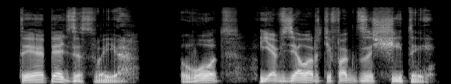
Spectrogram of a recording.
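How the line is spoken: Father's mutter. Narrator (Russian): пробурчал батя

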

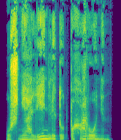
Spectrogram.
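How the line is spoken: Servant's whisper. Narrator (Russian): шепнул кто-то из челяди

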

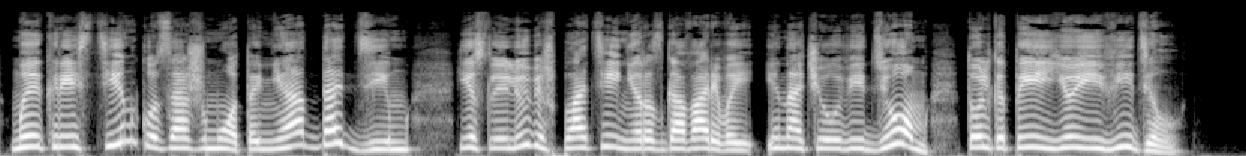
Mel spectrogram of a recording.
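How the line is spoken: Shouted out. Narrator (Russian): Другая девушка выкрикнула

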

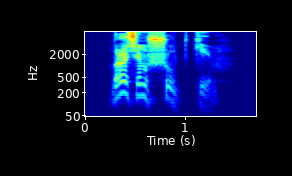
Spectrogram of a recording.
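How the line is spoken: Suddenly serious tone. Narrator (Russian): сказал он вдруг серьезным тоном

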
